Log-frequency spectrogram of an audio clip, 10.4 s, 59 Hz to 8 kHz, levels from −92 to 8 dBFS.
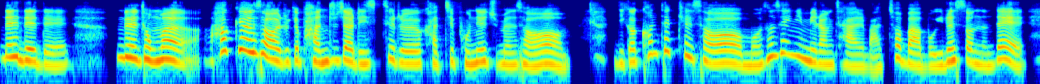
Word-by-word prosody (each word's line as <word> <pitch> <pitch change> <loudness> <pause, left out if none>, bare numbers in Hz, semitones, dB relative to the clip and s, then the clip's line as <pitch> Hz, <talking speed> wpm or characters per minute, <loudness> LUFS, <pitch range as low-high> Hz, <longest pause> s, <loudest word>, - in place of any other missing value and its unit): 네네네. 225 -11 +1 0.4
근데 280 -2 +3
정말 245 -2 +3
학교에서 385 - +5
이렇게 220 +2 -3
반주자 225 +2 +1
리스트를 200 0 -4
같이 200 +1 -8
보내주면서 190 -4 -2 0.5
"네가 200 +2 -3
컨택 355 - -4
해서 205 -8 +3
뭐 180 +1 -6
선생님이랑 275 - -2
잘 175 -3 -5
맞춰봐." 175 - -2
뭐 170 +1 -9
이랬었는데 210 -1 -1
215 Hz, 290 characters per minute, -22 LUFS, 190-255 Hz, 0.5 s, 학교에서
